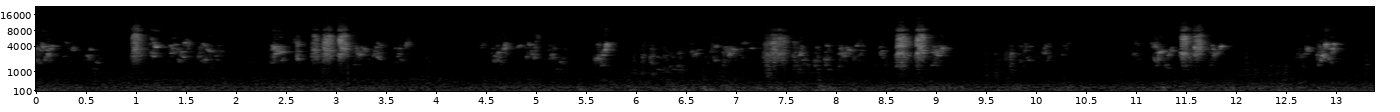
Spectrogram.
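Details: Several budgies keep up a steady chatter of high, buzzy chirps and squeaky warbled notes in uneven bursts, with brief quiet gaps every few seconds.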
